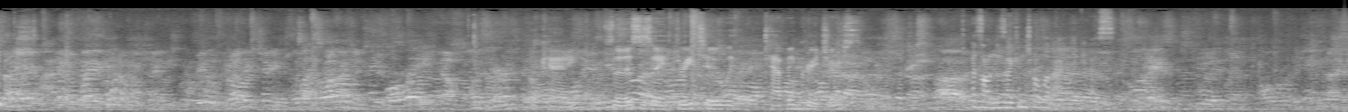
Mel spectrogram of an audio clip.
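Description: Playing cards slide and tap on a soft mat.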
